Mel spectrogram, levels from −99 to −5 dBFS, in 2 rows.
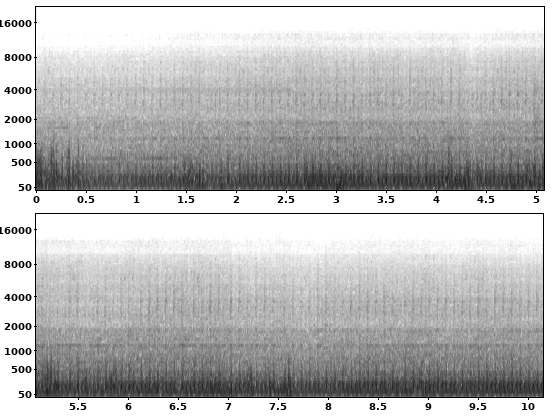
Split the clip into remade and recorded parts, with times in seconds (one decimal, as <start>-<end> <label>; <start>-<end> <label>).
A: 0.0-10.2 recorded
